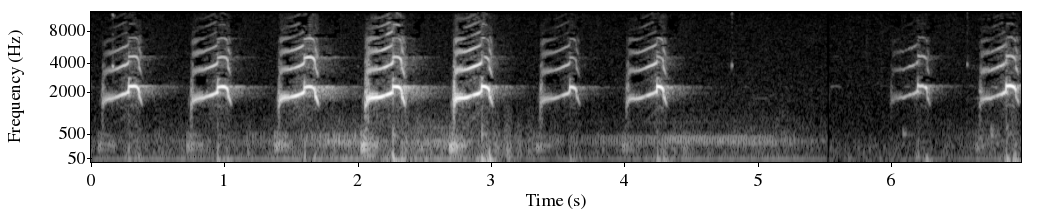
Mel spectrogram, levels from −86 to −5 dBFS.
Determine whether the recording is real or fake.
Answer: real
